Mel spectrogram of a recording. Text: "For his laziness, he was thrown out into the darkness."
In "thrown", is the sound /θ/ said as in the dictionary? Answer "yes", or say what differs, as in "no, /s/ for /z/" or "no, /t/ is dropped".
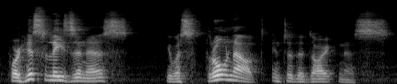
yes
